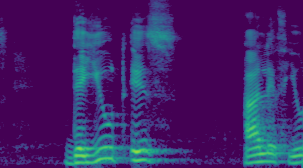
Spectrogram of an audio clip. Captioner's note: in Hebrew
